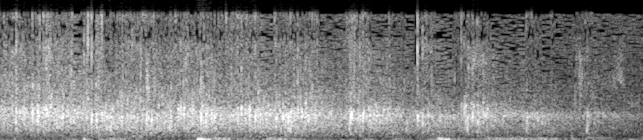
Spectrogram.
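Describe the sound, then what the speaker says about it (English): Audience applause at the close of a lecture at a mathematics conference, a steady patter of many hands clapping at moderate volume with a few louder claps standing out. "Give an applause."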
